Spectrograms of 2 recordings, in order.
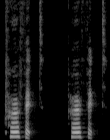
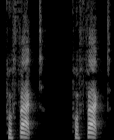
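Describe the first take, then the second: First: Perfect with a strong PER; stress on first syllable. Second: Perfect slowly, with a loud FECT; light first syllable of perfect, punch the second; stress on second syllable. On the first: Teacher modelling the adjective, first-syllable stress on perfect. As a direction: hit the first syllable of perfect, relax the second. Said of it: "重音在第一个". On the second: Teacher modelling the verb, second-syllable stress on perfect. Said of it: "重音在第二个". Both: Shown as a demonstration.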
